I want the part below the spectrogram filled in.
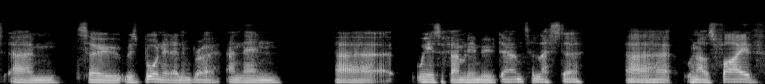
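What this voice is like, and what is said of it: Generic English accent. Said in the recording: “I just have a generic English accent.”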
